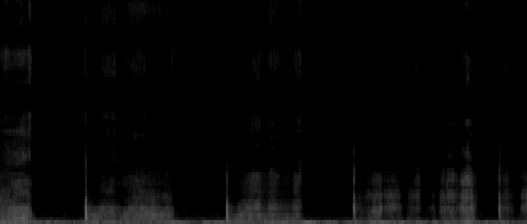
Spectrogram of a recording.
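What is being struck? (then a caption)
Cardboard box. A held white printed cardboard box is scratched and traced with a thin wooden stick, giving soft dry scraping strokes. Sharp little taps land between the strokes, over a low steady hum. The sound is quiet and close.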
